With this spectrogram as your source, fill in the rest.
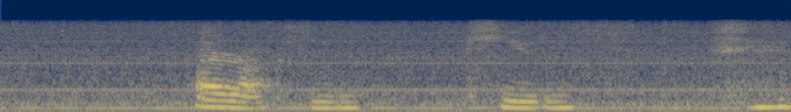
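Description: A young woman speaks briefly close to a microphone.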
